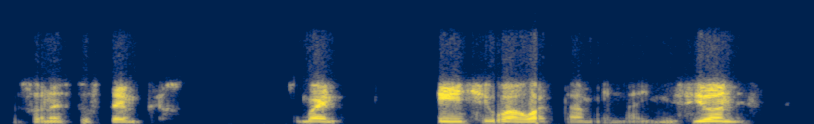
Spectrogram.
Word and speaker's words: Chihuahua: Y digo Chihuahua porque tengo amigos de allá y pronuncian Chihuahua, y si la gente allá dice Chihuahua, yo me imagino que es Chihuahua.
